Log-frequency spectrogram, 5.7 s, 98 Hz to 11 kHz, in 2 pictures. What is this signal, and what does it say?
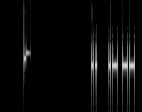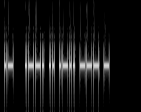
Morse code, heard as a keyed tone, about 34 wpm, 700 Hz. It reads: I AM A PILOT
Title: Common QSO Phrases Encore 35wpm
